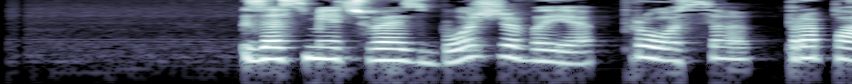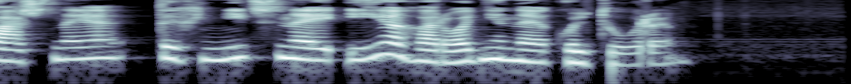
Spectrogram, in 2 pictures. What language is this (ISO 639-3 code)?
bel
